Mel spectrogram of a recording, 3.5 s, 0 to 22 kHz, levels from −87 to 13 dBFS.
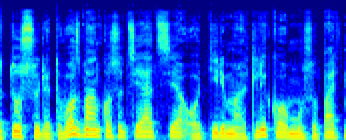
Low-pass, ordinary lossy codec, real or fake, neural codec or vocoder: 19.8 kHz; MP3, 96 kbps; real; none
